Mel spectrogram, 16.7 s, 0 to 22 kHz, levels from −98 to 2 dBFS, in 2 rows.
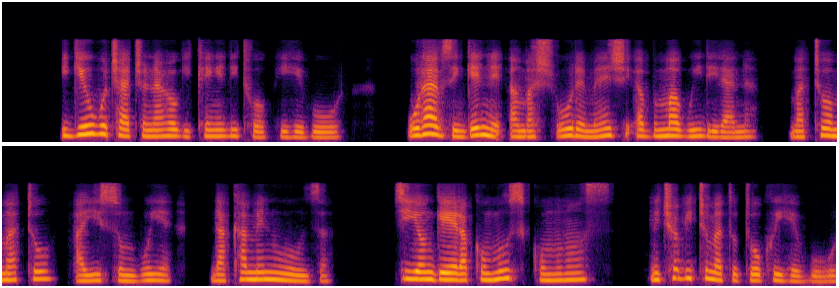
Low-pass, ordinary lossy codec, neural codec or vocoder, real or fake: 7.2 kHz; AAC, 32 kbps; codec, 16 kHz, 0.2 kbps, FocalCodec; fake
